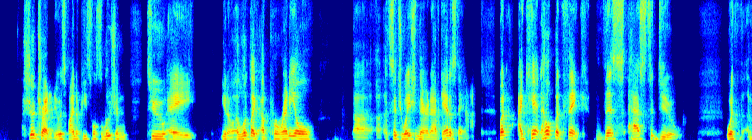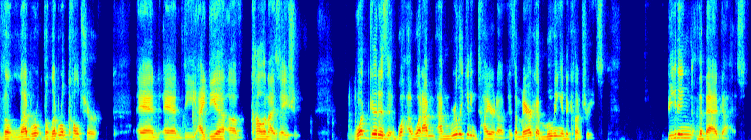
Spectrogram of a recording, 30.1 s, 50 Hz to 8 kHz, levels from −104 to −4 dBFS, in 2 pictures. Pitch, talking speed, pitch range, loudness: 140 Hz, 135 wpm, 125-155 Hz, -28 LUFS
